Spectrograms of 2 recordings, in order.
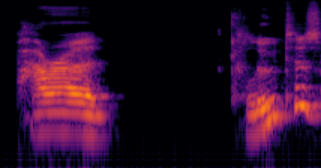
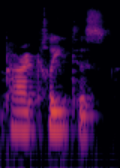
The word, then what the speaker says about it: Paracletus: it is paracletus yeah I always said I said I said something different for this album for a long time like par cutas I don't know I said the wrong pronounciation for a long time people berated me on it for so long but now I've got the right one paric Cletus this album is complete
